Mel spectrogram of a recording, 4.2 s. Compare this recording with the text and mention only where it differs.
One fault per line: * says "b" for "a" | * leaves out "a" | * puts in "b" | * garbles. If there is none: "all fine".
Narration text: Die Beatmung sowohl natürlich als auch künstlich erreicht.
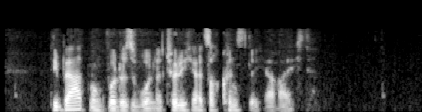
* puts in "wurde"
